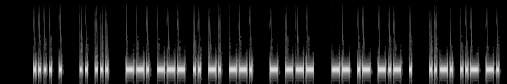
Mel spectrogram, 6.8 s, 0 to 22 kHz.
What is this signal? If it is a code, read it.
Morse code, heard as a keyed tone, about 36 wpm, 700 Hz. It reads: HE IS GOING TO MAKE FUN
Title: Sentences from Top 1000 Words - Review Part 4 - 35wpm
